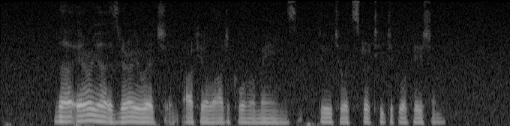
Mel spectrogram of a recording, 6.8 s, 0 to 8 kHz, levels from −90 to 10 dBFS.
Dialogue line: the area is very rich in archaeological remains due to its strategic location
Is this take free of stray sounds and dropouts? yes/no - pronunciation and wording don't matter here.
yes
